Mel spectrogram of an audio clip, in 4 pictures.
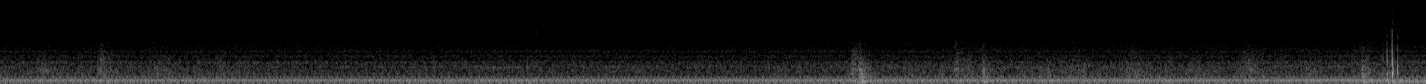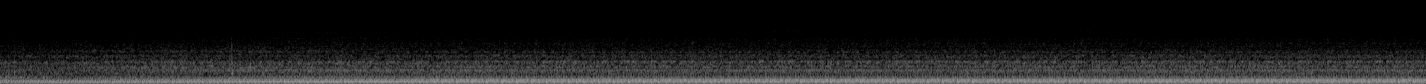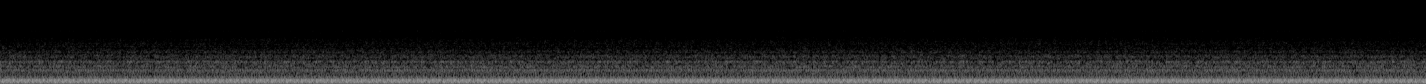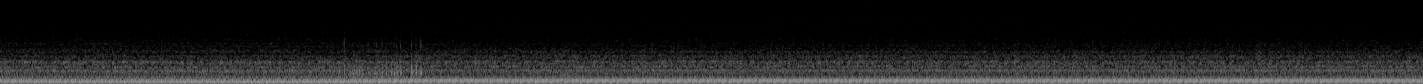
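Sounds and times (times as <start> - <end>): washing machine spinning hum: 0.0 - 57.0.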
